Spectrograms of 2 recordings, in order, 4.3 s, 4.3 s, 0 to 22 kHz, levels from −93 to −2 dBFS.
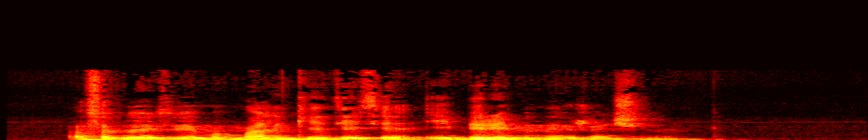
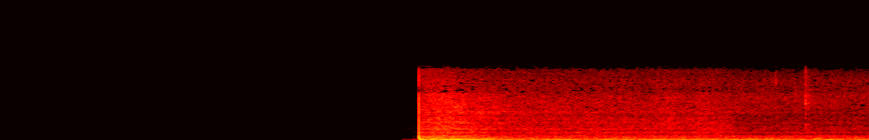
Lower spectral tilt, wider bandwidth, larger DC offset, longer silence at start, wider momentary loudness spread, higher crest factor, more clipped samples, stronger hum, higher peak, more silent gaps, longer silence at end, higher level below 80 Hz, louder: first, -7 dB/octave vs -5 dB/octave; about the same, 11.5 kHz vs 12 kHz; neither; second, 0.35 s vs 2.1 s; first, 13 LU vs 10 LU; second, 20 dB vs 30 dB; neither; neither; first, -6 dBFS vs -12 dBFS; neither; first, 0.85 s vs 0 s; first, -58 dBFS vs -74 dBFS; first, -23 LUFS vs -40 LUFS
